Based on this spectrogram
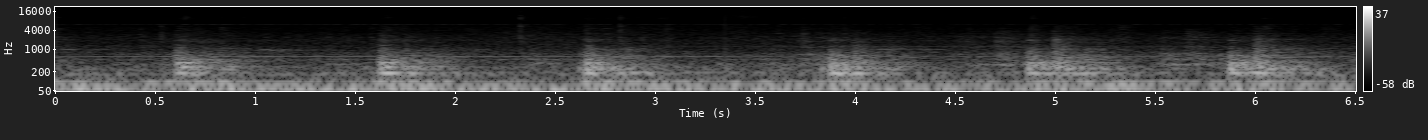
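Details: Elevator car makes heavy knocks about once a second, each with a brief rattle, over a steady low hum while travelling; abnormal elevator knocking noise.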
